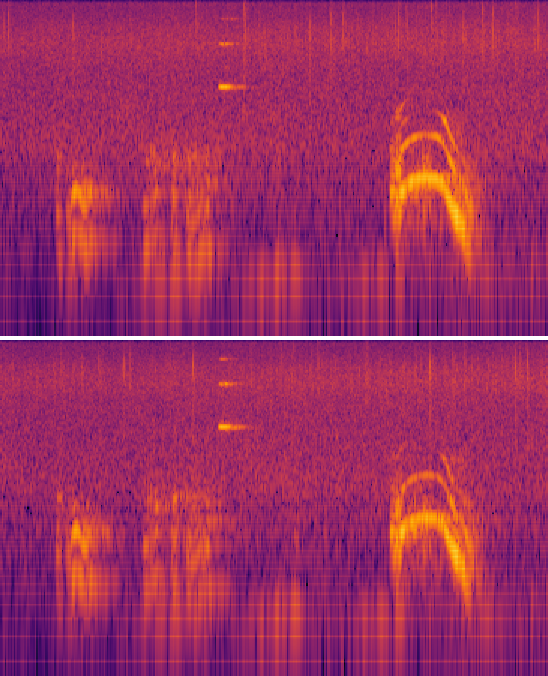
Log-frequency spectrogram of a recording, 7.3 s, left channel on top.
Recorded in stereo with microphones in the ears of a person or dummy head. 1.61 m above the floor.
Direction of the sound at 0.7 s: 10° right (ahead or behind).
